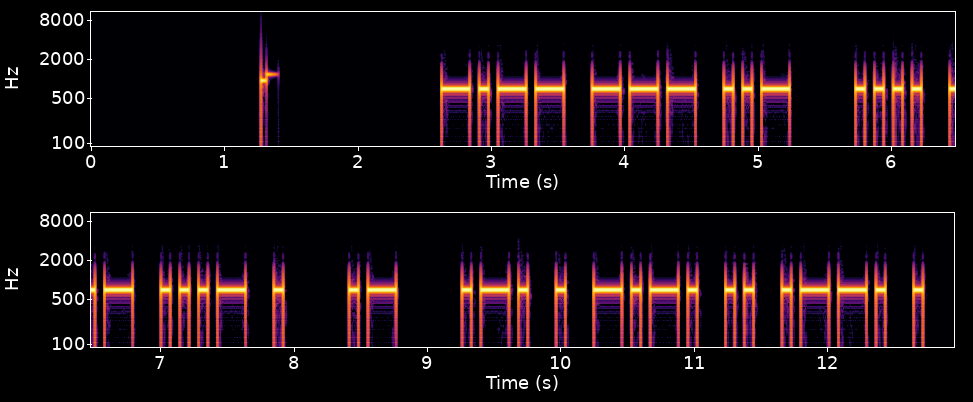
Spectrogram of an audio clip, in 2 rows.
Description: Morse code, heard as a keyed tone, about 17 wpm, 700 Hz. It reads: YOU HAVE A RECIPE
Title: Sentences from Top 1200 Words 17wpm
